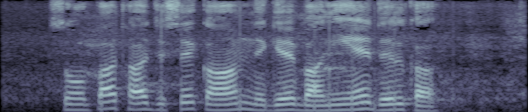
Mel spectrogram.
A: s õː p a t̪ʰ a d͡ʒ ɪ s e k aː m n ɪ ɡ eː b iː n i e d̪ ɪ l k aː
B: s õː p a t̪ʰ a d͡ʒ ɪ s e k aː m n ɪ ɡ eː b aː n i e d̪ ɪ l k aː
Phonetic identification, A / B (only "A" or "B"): B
